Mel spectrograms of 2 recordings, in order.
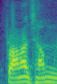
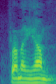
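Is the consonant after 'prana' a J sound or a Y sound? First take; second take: J sound; Y sound. First: The consonant after 'prana' is a J sound. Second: The consonant after 'prana' is a Y sound. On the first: The speaker calls it wrong. "এটা প্রাণাঝাম না" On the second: The speaker calls it right. "আবার প্রাণায়াম"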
